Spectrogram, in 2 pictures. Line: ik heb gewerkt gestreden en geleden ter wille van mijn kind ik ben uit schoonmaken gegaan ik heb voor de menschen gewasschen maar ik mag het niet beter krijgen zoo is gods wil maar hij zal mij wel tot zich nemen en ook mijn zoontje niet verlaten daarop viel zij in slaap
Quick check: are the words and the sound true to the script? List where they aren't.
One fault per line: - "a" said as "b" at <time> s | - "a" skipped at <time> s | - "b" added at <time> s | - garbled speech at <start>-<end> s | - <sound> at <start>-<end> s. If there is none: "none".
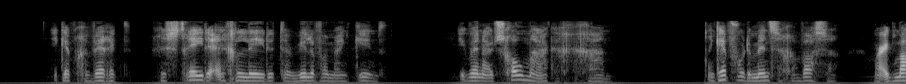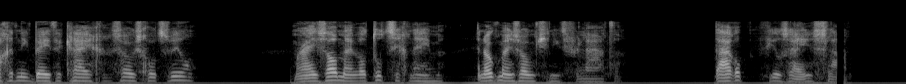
- dropout at 17.4-17.5 s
